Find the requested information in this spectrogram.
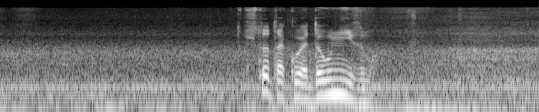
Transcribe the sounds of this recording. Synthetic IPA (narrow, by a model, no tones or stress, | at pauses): ʃt̪ɔt̪akojɛd̪ɔunʲizmʊ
